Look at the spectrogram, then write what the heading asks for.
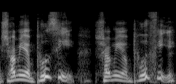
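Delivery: high, swooping mocking send-up voice. Describing how a man talks, doing a mocking imitation of his voice. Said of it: "du hörst es eigentlich schon fast in seiner Stimme".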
